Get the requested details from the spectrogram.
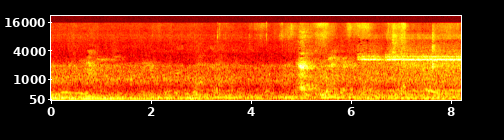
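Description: Footsteps shuffle over grass.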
